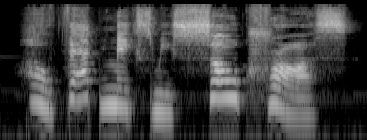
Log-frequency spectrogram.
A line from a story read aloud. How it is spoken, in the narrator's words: said Asher angrily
